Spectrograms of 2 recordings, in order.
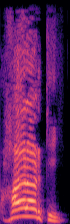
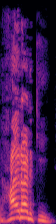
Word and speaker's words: hierarchy: আচ্ছা, হায়ারার্কি, হায়ারার্কি। আচ্ছা, মনে রাখবেন HIE, হাই, RAR, রার, CHY, হায়ারার্কি, হায়ারার্কি, হায়ারার্কি, উচ্চারণটা হায়ারার্কি, হায়ারার্কি, হায়ারার্কি, হায়ারার্কি, high রার কি, হায়ারার্কি।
